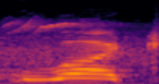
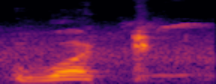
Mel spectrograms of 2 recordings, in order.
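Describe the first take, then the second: First: The final ch sound ends with a full vowel. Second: The final ch sound ends without a vowel. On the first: "यहाँ उवाच बोला जाता है" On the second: "अगर इतना बोलेंगे तो च आधा हो जाता है"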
